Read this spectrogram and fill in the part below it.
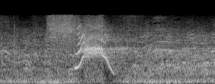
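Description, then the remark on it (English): A woman in a video being played lets out one short, high-pitched scream that rises and then drops away, heard over a steady murmur of background noise. “She's screaming at nothing.”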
